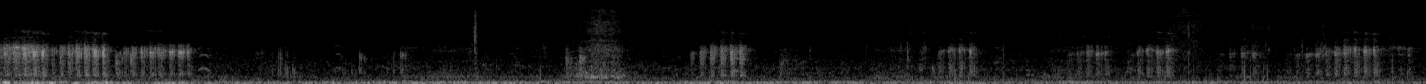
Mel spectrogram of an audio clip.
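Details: Black-spotted pond frog croaking: a series of grating, pulsed bursts, each about a second long, separated by short pauses, over a steady low rumble of background noise.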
